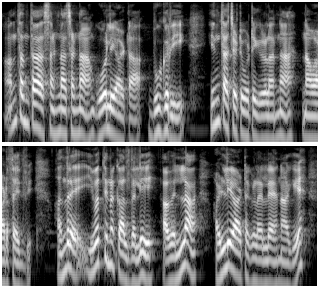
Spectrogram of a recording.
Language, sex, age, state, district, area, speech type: Kannada, male, 45-60, Karnataka, Chikkamagaluru, rural, spontaneous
